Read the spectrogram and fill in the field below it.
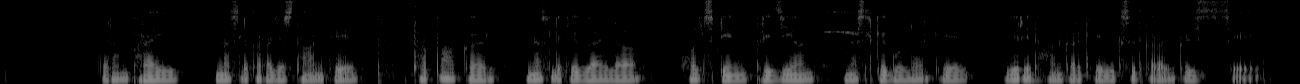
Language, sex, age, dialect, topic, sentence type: Chhattisgarhi, male, 56-60, Northern/Bhandar, agriculture, statement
